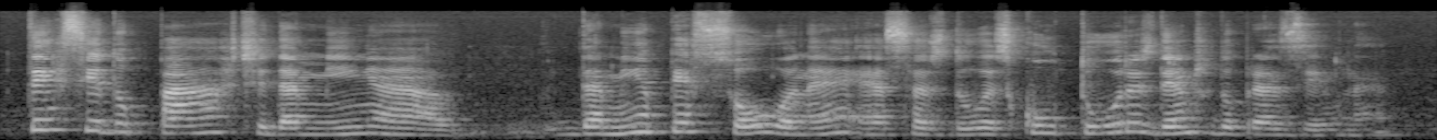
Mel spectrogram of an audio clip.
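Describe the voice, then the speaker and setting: Speaking at a very slow pace, a woman with a medium pitch and lively intonation swings widely in loudness, with audible room echo and noticeable background noise. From Brazil, Rio de Janeiro. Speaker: theologian and author. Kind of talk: interview.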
